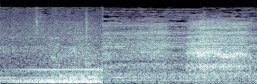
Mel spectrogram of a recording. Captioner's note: breathing heavily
